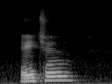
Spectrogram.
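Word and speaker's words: Achane: Look, Devon, how do you pronounce his last name? Achin.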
